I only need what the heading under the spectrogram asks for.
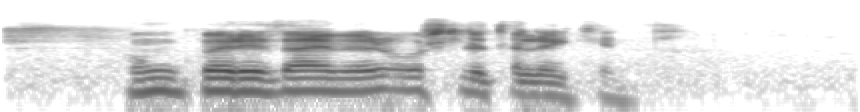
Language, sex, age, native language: Icelandic, male, 70-79, Icelandic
